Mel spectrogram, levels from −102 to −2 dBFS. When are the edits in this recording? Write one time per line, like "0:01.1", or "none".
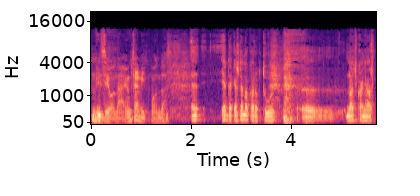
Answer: none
